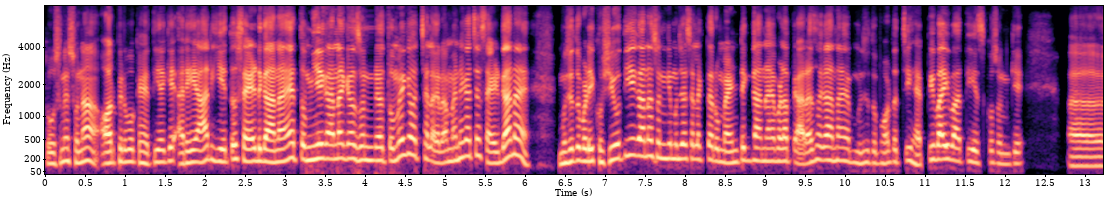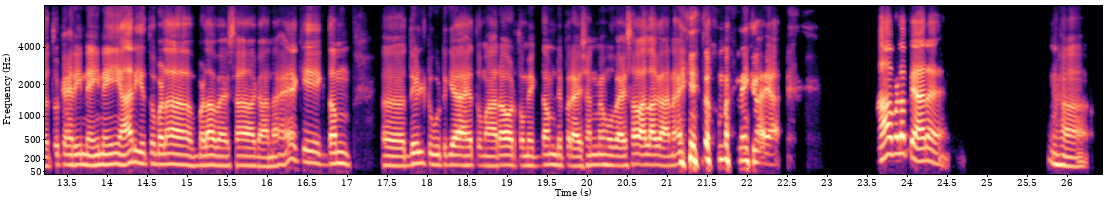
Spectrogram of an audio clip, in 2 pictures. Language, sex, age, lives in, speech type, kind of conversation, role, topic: Hindi, male, 25-29, India, conversation, podcast, guest, Tum naya music kaise dhoondhte ho?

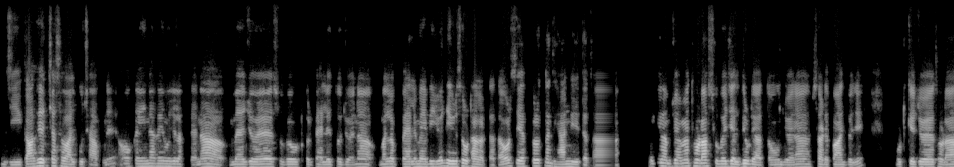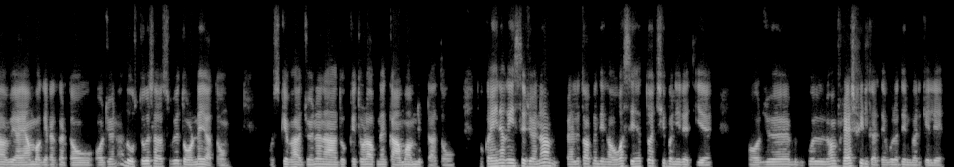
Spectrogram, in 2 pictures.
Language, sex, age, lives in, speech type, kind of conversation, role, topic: Hindi, male, 18-19, India, conversation, unstructured, none, क्या आजकल लोग अपनी सेहत को लेकर पहले से ज्यादा लापरवाह हो गए हैं?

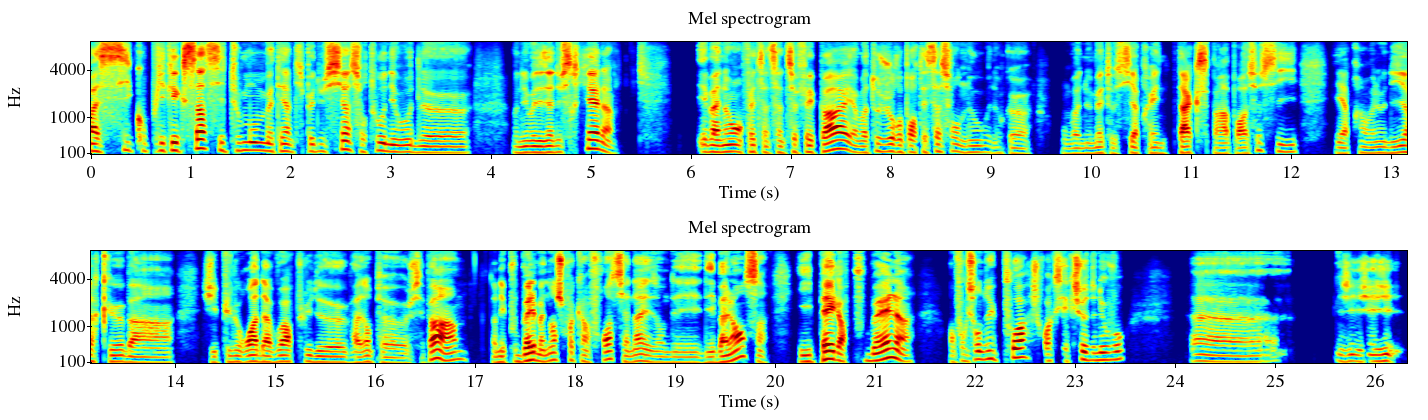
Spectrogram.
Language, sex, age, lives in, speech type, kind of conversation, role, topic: French, male, 45-49, Portugal, conversation, unstructured, none, Comment réagis-tu lorsque tu vois des déchets plastiques dans la nature ?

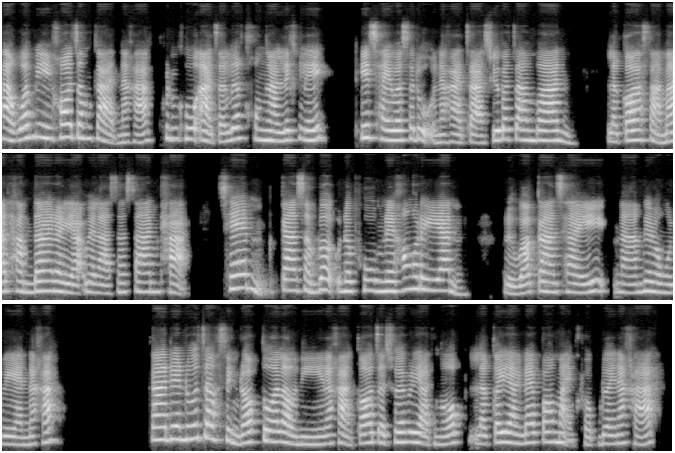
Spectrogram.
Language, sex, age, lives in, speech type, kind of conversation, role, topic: Thai, female, 25-29, Thailand, read, expert-assistant, expert, การเรียนแบบเน้นโครงงานกับการเรียนแบบเนื้อหา แบบไหนเหมาะกับโลกยุคใหม่มากกว่ากัน?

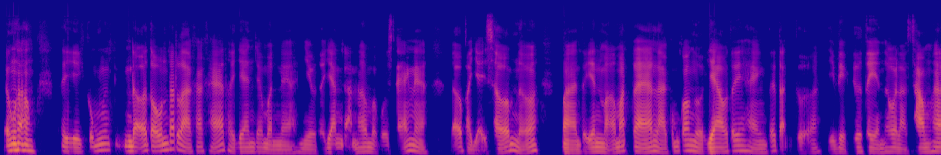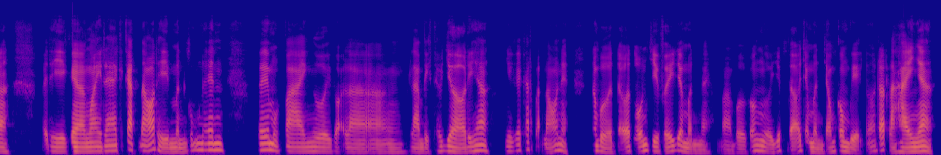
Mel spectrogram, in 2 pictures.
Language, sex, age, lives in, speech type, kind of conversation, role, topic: Vietnamese, male, 25-29, Vietnam, conversation, advice, user, Làm sao tôi có thể quản lý thời gian và ưu tiên công việc startup một cách hiệu quả?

